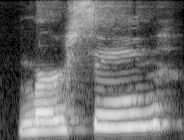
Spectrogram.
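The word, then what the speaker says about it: myrcene: insomnia and I'll pause after I say it mercine so folks are writing this down it's spelled m yr c NE linol l i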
